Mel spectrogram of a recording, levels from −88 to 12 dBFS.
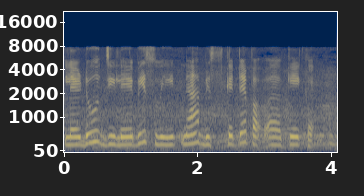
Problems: constant background noise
